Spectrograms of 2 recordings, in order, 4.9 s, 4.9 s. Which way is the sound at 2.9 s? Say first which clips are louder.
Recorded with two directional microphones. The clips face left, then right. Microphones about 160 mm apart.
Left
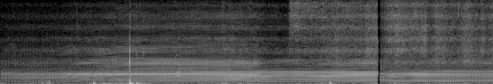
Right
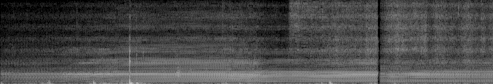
Right 1 dB; centre (ahead or behind).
